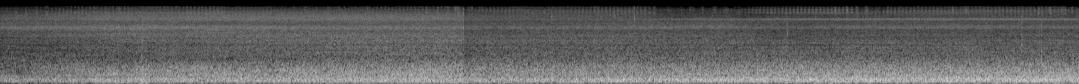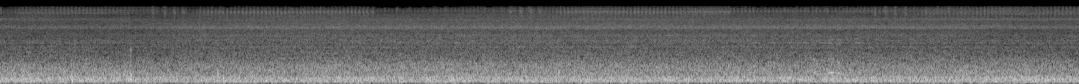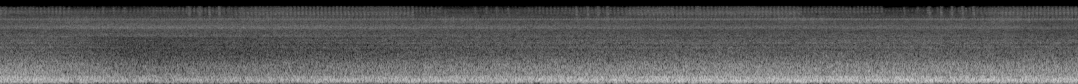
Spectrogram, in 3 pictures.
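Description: Steady, loud roar of rushing water, such as water pouring through a river lock and dam, easing slightly for a moment past the middle.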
